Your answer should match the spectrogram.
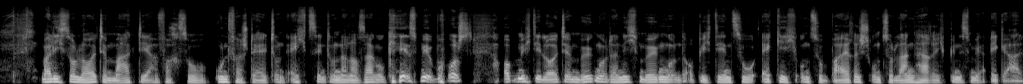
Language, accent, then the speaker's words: German; Trentino-Alto Adige, Italy; accent: South Tyrolean dialect; now in Hamburg, Germany; Ja, alles Südtiroler.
